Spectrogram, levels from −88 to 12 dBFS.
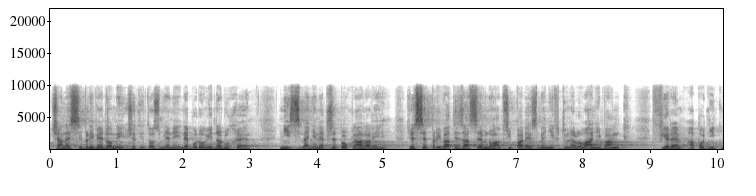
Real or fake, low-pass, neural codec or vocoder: fake; 9.9 kHz; vocoder, 44.1 kHz, 128 mel bands, Pupu-Vocoder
